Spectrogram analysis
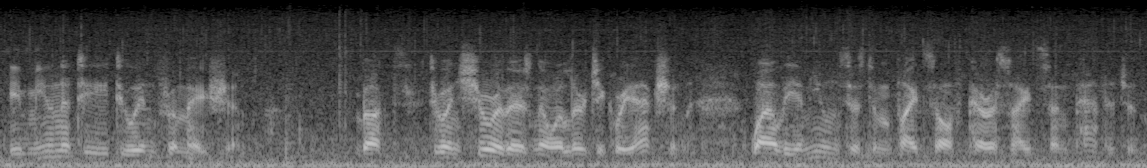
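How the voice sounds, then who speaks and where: An actor playing a menacing disfigured villain in a video game, speaking with deliberate, theatrical and coldly eloquent malice. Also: male voice, fairly low pitch, background noise, natural voice. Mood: measured, probing. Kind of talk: dramatic video game voice acting.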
